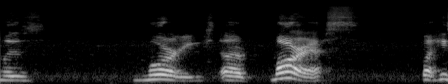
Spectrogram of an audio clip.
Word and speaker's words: Maurice: M but so like if you accidentally said Maurice but his name was Morris, he would like freaking freak out. But it's like your name is literally spelled like Maurice, not Morris.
